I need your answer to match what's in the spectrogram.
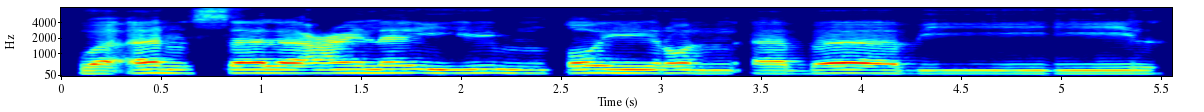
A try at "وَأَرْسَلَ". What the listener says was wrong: roknya kurang tebal. Wa arsala alaihim.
